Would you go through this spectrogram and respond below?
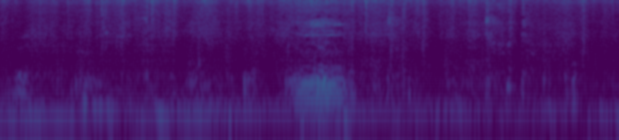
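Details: Qurban sacrificial cattle being loaded at a farmer's pen for transport to Jakarta give a single drawn-out, harmonic moo of under a second, over a steady engine rumble, knocks and people talking.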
